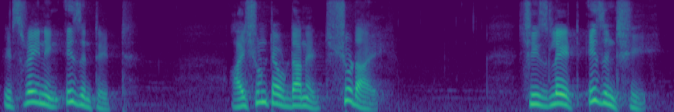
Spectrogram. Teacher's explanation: the speaker should cultivate the habit of using a falling tone on question tags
